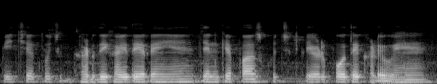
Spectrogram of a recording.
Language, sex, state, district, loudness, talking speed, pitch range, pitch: Hindi, male, Uttar Pradesh, Shamli, -19 LUFS, 205 wpm, 115-125 Hz, 120 Hz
